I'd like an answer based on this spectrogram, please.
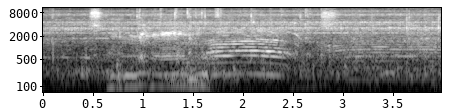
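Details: Sheep giving one wavering, tremulous bleat in the middle of the recording, set among people talking over a busy background murmur.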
